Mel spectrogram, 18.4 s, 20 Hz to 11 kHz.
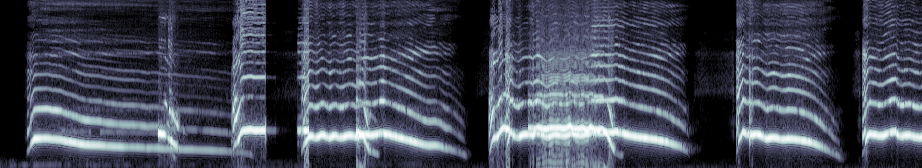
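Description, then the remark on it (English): People howl together in long, wavering wails that rise and slide downward, repeated in about six loud bouts with brief breaths between them. At one point several voices overlap into a thick chorus. “Have a wonderful evening and go outside and howl when it gets to be 8 o'clock.”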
